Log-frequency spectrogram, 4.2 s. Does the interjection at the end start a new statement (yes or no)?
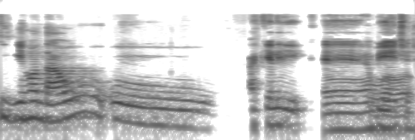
no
